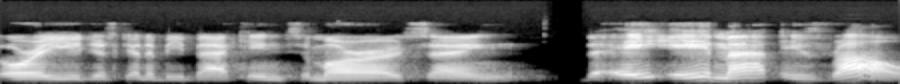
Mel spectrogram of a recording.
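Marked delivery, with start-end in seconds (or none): 2.9-4.5 fake American accent, drawn out. Mocking what another speaker will say tomorrow: put-on American accent. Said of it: "that was the best American voice I ever heard".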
